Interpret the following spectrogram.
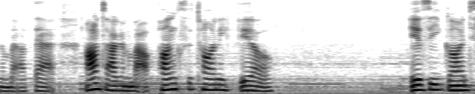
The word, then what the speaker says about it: Punxsutawney: And if you know how to spell Punxsutawney, it's spelled Punxsutawney. Punxsutawney. I think you say the N.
